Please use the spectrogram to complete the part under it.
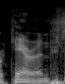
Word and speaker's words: Carron: the River Carron. Or Karen, depends how fancy you want to get with the pronunciation today.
